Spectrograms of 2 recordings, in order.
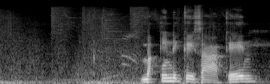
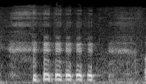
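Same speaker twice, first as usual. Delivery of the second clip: laugh; 9 semitones higher than usual. Real, not acted. Laughs at losing enemy.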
